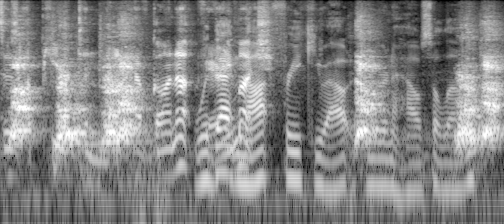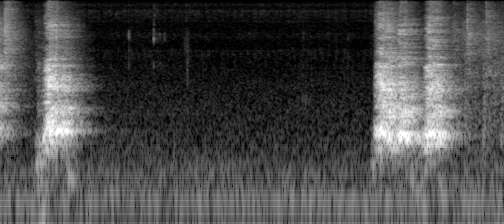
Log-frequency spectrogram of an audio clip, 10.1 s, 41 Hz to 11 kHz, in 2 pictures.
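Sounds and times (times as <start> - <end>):
dogs barking: 0.0 - 1.8, 3.5 - 6.0, 8.8 - 9.7
speech: 0.0 - 5.6.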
